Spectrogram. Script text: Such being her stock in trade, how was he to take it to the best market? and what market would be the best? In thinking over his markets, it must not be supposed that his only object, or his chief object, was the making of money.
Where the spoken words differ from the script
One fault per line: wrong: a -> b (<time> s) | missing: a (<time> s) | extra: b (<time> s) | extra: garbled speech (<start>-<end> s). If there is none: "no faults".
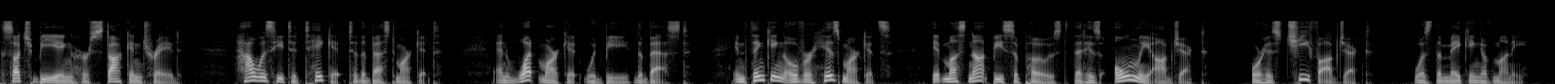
no faults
